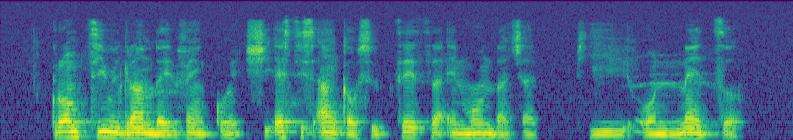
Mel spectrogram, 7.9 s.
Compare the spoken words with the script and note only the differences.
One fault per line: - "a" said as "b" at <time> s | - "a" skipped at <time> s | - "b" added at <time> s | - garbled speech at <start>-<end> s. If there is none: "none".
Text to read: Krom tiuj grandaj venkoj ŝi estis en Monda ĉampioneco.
- "ankaŭ sukcesa" added at 3.3 s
